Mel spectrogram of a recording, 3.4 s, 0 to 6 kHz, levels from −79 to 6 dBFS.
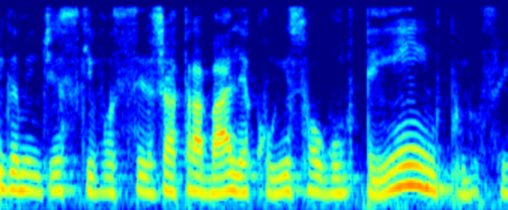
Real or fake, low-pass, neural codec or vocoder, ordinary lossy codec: fake; 5.4 kHz; codec, 16 kHz, 4 kbps, FunCodec, trained on Chinese and English, 50 frames a second; none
